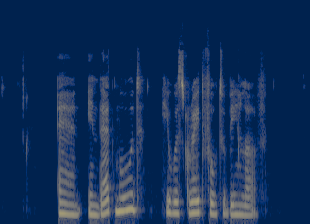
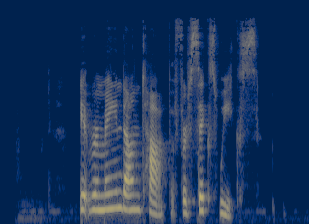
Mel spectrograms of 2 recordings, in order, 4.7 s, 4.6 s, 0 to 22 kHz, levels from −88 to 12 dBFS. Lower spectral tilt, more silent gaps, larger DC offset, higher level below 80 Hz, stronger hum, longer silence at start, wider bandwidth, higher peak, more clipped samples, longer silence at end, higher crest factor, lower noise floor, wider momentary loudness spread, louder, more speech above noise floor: first, -6 dB/octave vs -4 dB/octave; neither; neither; about the same, -70 dBFS vs -66 dBFS; neither; second, 0.85 s vs 1.2 s; second, 9.4 kHz vs 16 kHz; second, -14 dBFS vs -6 dBFS; neither; about the same, 0.7 s vs 0.8 s; about the same, 18 dB vs 22 dB; first, -80 dBFS vs -75 dBFS; about the same, 11 LU vs 13 LU; second, -31 LUFS vs -24 LUFS; about the same, 50 dB vs 52 dB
